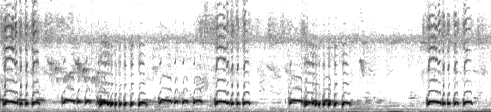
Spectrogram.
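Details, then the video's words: Zebra dove of a local type singing persistently to prompt silent doves: a string of rolling, pulsed coo phrases, some short and some longer, separated by brief pauses. "Perkutut lokal gacor buat pancingan perkutut pendiam agar bunyi"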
